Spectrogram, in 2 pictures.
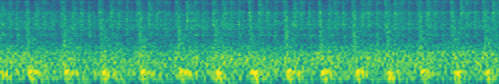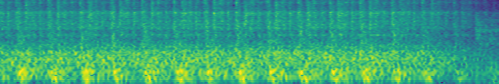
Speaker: the knocking is partially due to the overtightened suspension and partially due to the fact that the boiler is over full and water has gone into the cylinders and it's blowing out of the chimney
